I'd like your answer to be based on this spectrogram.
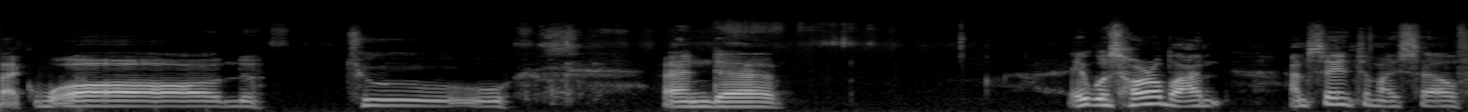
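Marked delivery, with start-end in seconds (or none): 0.0-2.5 mock-drunk voice, much slower. Retelling how a man with a machine gun began a countdown, imitating a drunken countdown. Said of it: "in a drunken voice".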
